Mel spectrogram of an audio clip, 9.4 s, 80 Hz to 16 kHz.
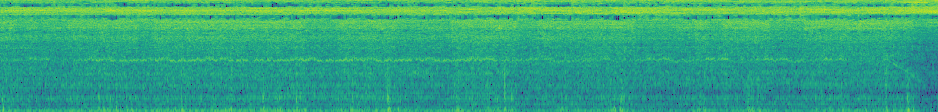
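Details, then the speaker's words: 2006 Dodge Ram 1500 Mega Cab after a fuel pump replacement that didn't fix it: uneven, lumpy running with irregular thumps and stumbles. Unplugging a coil kills it, and the owner suspects a wiring short; cause not found. "Running like crap right now. Thought maybe if I pulled the light away I could see. Yeah, it's running like crap. You guys can hear how bad it is."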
